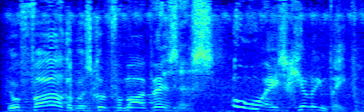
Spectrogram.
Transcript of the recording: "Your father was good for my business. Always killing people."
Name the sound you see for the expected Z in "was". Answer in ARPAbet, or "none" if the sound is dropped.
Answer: Z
